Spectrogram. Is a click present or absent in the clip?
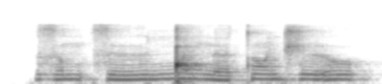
present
